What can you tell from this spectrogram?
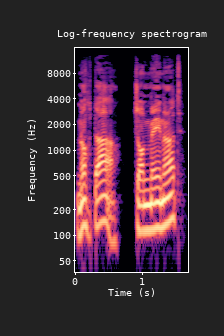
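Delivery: laut gerufene Frage übers Wasser; durchs Sprachrohr rufend. A narrator's reading. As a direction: ruf es durch ein Sprachrohr. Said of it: "durchs Sprachrohr fragt er an". (laut durchs Sprachrohr rufen)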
